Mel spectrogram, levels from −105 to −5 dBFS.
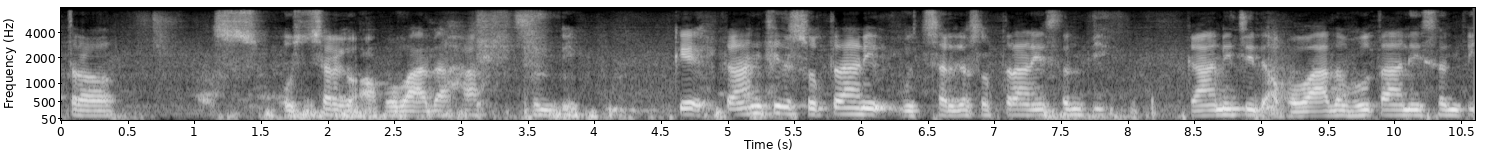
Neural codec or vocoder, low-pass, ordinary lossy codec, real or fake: codec, 44.1 kHz, 7.8 kbps, Pupu-Codec; 7.2 kHz; none; fake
